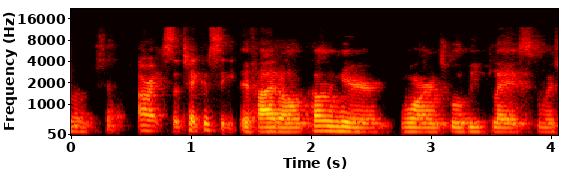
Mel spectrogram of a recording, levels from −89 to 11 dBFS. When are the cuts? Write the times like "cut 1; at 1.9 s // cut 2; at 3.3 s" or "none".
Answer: cut 1; at 1.3 s // cut 2; at 2.6 s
